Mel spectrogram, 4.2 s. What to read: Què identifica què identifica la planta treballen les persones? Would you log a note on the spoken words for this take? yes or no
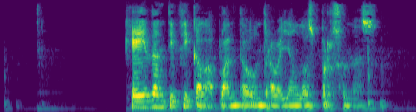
yes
